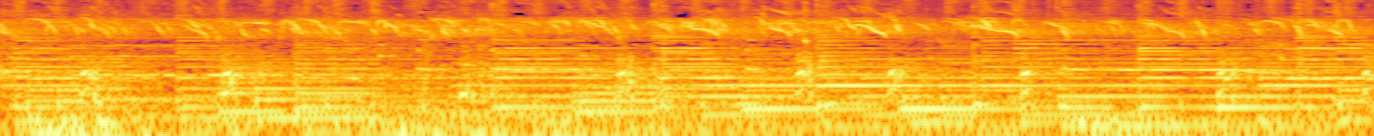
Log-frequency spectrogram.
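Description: A brood of chicks peeping continuously, a rapid stream of short, high, falling chirps, with occasional low clucks from the mother hen. Background music with long held notes plays underneath.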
